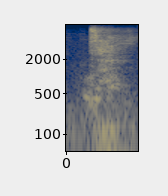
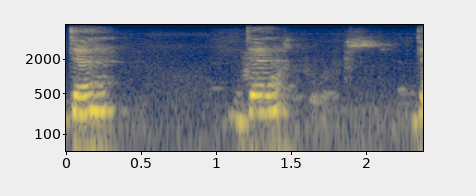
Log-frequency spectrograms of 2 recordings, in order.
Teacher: T unvoiced and d d d is voiced right so you can feel the vibration in that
